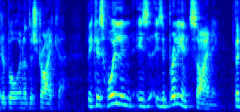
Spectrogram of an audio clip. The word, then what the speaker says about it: Højlund: You don't pronounce the D, by the way. It's Højlund, not Højlund. It's Højlund.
